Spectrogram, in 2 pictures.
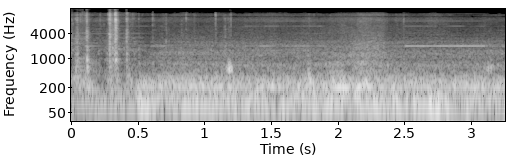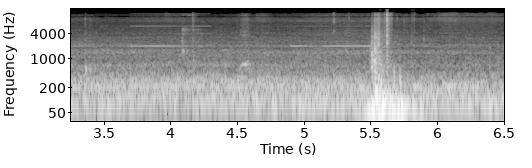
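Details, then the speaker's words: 2017 Toyota Hilux SR 4x4 double-cab ute, one owner, 78,000 km: engine catches cleanly and settles into a steady, even low rumble with no knocks or misses; normal start and idle. "Perfect. Sounds nice too."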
